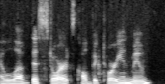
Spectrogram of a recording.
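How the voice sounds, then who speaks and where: A woman with a normal speaking voice talks at a fairly low pitch, her intonation fairly even. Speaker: psychic medium and oracle card reader. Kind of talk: casual interview chat.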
